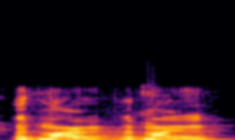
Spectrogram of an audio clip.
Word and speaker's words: admire: You need to stretch the second syllable of this word admire, as you can see in here, right? The second syllable, my, admire, okay?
